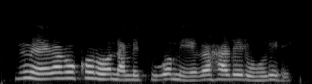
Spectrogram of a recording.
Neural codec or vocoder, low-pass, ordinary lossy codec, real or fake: codec, 44.1 kHz, 3.4 kbps, Pupu-Codec; 9.9 kHz; Opus, 16 kbps; fake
